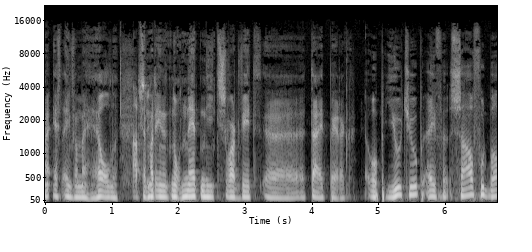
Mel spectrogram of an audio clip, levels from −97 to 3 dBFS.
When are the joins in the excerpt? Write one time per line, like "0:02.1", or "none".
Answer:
0:04.8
